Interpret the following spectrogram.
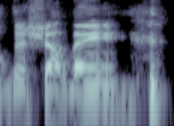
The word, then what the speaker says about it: de Chardin: Atelier de Chahard. I never say his name well, but de Chardin.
